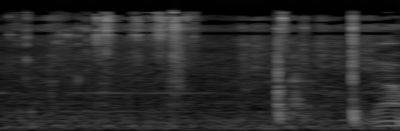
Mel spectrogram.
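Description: Quiet background with a faint thin tone, then two sharp clicks in the last second.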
